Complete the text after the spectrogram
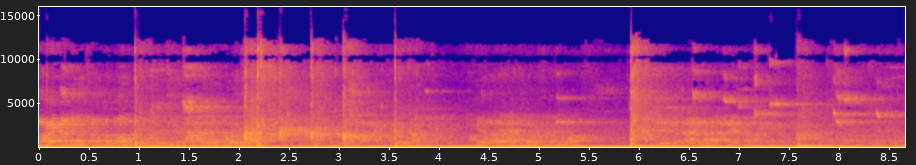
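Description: A volleyball is struck with sharp slaps in an echoing gym.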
